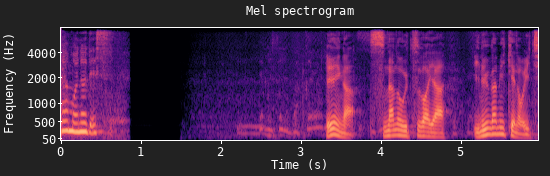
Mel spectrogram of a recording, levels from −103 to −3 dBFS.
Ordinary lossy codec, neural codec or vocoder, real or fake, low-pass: none; codec, 16 kHz, 16 kbps, FunCodec, trained on Chinese and English, 50 frames a second; fake; 7.2 kHz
